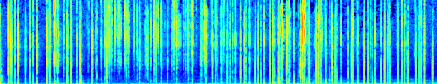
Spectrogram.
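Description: A long, thin, flat black-and-white emery nail file with a gritty surface, held up in both hands, is scratched and tapped with long natural fingernails. Dense, irregular sharp ticks and crackly scratches die away instantly, over a steady low hum that continues throughout.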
